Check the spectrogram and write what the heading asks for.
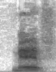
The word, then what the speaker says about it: Meabh: Mev. See, that's how you do that. So that BH becomes a V sound, which is why it makes it easier to pronounce the name Siobhan.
